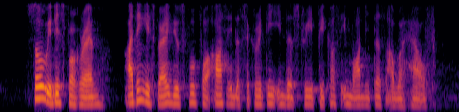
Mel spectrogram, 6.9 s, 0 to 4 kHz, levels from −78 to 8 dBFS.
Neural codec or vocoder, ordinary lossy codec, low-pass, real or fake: codec, 16 kHz in and 24 kHz out, 2.2 kbps, FireRedTTS-2 codec; Opus, 32 kbps; 3.6 kHz; fake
